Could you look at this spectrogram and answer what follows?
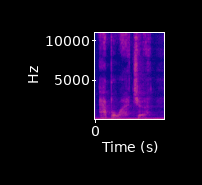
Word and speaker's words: Appalachia: how uh we were taught that it was pronounced. Appalachia. Appalachia.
